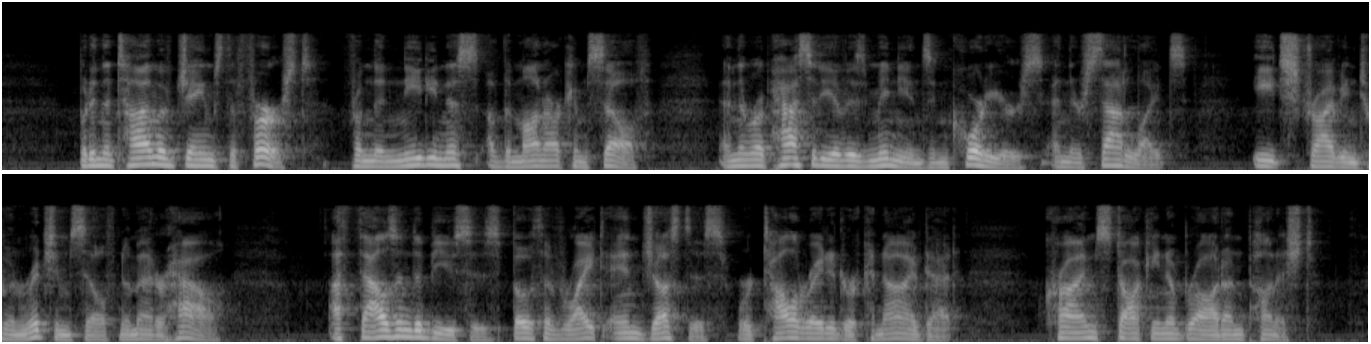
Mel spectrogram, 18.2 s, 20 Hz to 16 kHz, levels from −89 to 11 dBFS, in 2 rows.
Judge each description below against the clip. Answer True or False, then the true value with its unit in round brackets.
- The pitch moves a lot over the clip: False (4.7 semitones)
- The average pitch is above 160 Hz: False (110 Hz)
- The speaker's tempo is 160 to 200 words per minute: True (170 wpm)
